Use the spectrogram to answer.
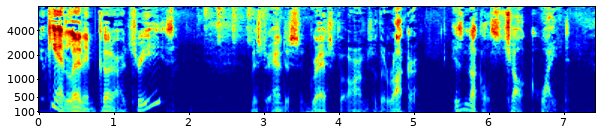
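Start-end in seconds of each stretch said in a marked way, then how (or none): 0.0-1.8 loud, high cried-out exclamation. Reading a story, the narrator leaps onto the porch: crying out. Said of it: "I cried".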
